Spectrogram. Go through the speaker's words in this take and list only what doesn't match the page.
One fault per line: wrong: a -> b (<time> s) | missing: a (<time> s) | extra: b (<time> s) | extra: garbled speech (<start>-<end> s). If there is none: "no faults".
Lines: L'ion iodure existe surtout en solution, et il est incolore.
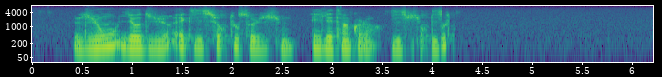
missing: en (2.1 s)
extra: garbled speech (3.6-4.2 s)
